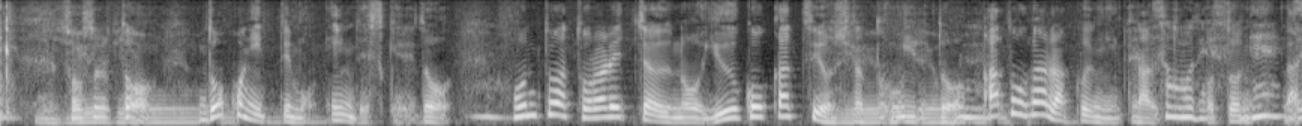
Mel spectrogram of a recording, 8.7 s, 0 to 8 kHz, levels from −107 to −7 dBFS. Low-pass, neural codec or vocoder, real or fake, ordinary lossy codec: none; codec, 16 kHz, 16 kbps, FunCodec, trained on LibriTTS, 50 frames a second; fake; none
